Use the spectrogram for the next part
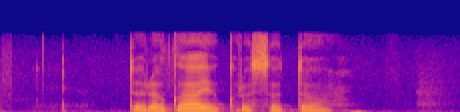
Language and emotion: Russian, sad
